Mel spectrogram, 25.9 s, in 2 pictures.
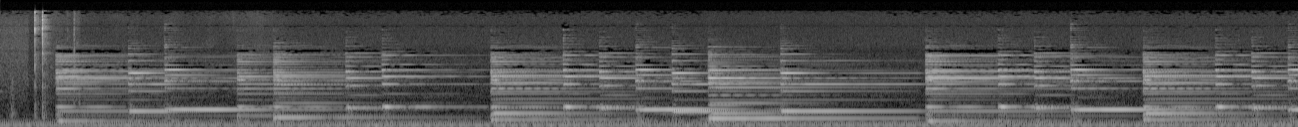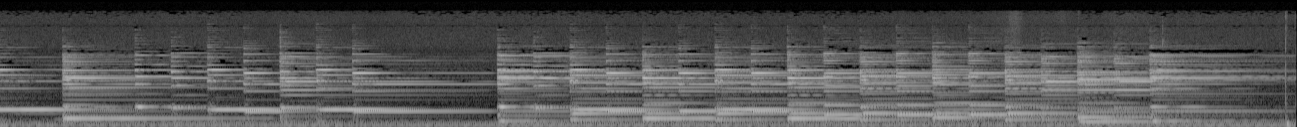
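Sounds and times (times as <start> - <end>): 
instrumental music: 0.0 - 25.9.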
